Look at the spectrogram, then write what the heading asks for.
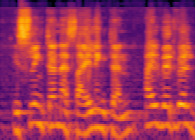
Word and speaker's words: Islington: pronounce like that but in India we generally pronounce it as I link 10 because the spelling is like that Isla and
